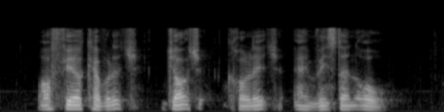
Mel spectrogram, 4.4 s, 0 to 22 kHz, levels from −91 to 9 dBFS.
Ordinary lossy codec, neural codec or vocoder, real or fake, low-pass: none; none; real; none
